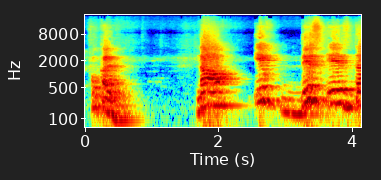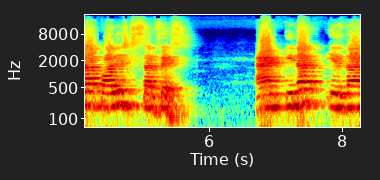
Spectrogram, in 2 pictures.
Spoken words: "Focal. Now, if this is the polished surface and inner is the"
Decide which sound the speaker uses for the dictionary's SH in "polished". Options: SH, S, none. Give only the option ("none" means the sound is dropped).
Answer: S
